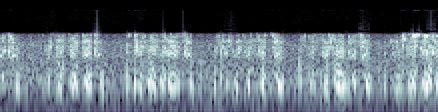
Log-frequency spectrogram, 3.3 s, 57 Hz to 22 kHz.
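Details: Black storks at a nest in Estonia during a feeding on 18 June 2012: rapid, raspy pulsed bursts in quick chattering runs, loudest in short groups with brief pauses, over steady background hiss.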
